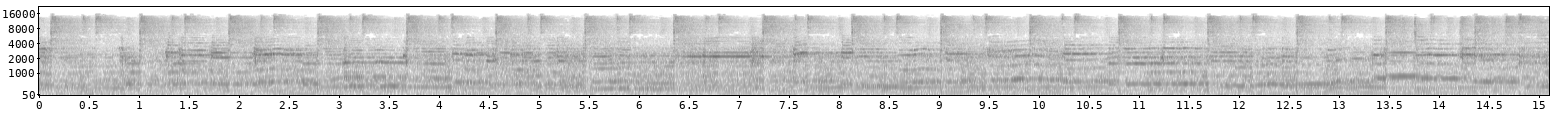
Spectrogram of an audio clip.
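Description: Small live band playing an instrumental passage: electric guitar and saxophone over a steady drum beat, with no vocal.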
